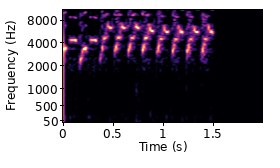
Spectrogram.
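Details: European goldfinch song used to claim territory and attract females, a quick run of bright, high tinkling and twittering notes lasting about a second and a half before stopping.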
